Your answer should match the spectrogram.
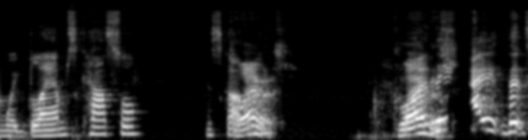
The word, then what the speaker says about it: Glamis: it the wrong way glam's castle in scotland i that somebody told me no it's not glamorous it's glams and i'm like yeah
